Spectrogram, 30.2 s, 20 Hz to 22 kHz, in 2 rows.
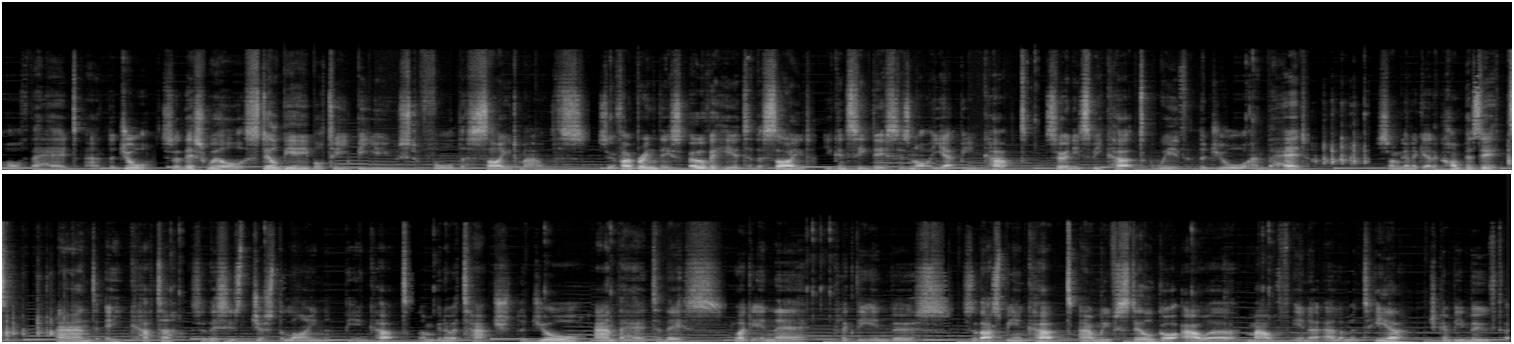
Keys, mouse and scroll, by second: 6.0 click, 10.2 click, 10.4-11.2 scroll down 1, 12.4 click, 12.8-16.2 typing, 13.7 click, 16.7 click, 19.4 click, 25.8 scroll down 1, 26.1 space, 26.3 click, 26.6 space, 27.3-27.7 scroll up 1, 27.7 click.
